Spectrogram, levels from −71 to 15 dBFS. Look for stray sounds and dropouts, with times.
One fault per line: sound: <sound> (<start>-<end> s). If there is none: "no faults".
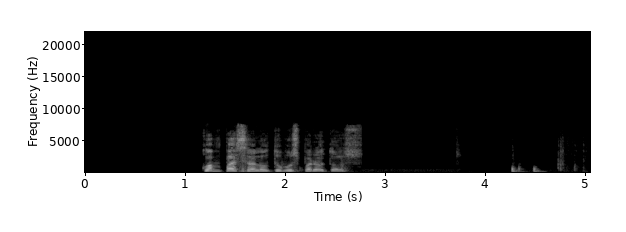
no faults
